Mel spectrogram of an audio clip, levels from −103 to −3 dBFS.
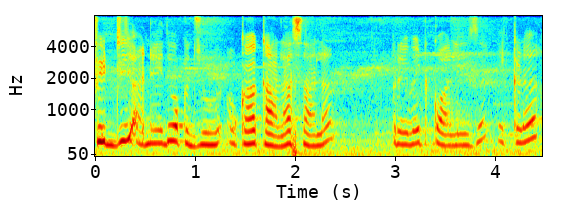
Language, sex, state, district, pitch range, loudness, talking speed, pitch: Telugu, female, Andhra Pradesh, Visakhapatnam, 250-315 Hz, -17 LUFS, 135 wpm, 275 Hz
